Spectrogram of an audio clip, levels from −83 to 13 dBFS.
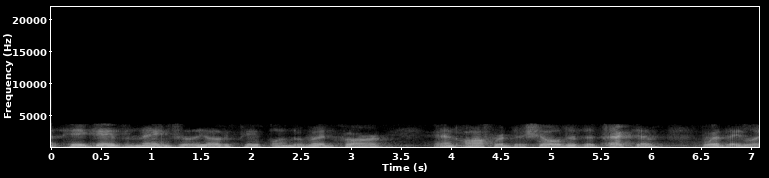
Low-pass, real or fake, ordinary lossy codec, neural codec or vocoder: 3.6 kHz; fake; AAC, 16 kbps; codec, 16 kHz in and 24 kHz out, 1.1 kbps, FireRedTTS-2 codec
